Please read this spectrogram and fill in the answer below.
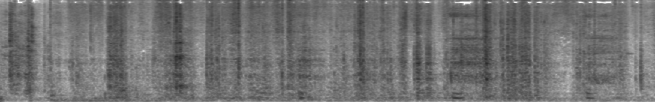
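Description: Corrugated plastic wire loom crinkling and scraping in irregular bursts as it is pulled and pushed by hand through a truck's frame.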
